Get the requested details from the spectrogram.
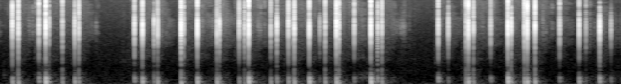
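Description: Fingertips and nails of both hands tap two thin, solid, flat coated-paper playing cards with a checked back, lying side by side on a carpet. The taps come as quick, dry, irregular bursts, each combining a soft low thud with a bright papery tick, with brief pauses around one second and four seconds. Every tap stops almost instantly, with no ring.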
